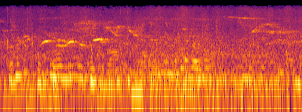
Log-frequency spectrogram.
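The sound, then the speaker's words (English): A blackbird calls in winter on a housing estate, giving several short, bright chirping phrases that sit over a steady low background rumble. “Over to my left over here, we can hear a blackbird calling. If you live in an estate in particular, you'll find that the blackbird is probably the first bird that will call.”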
